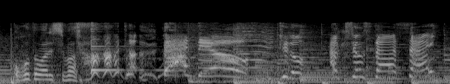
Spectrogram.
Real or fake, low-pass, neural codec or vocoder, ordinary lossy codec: real; 7.2 kHz; none; none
